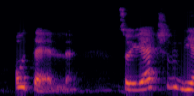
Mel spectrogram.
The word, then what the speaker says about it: hotel: you pronounce it as hotel. In Italian, it's hotel. So you actually the accent is slightly different as well, but especially you don't pronounce the first H.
